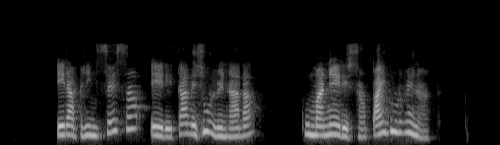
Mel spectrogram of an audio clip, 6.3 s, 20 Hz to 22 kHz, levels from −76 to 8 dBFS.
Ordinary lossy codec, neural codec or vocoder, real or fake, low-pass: AAC, 32 kbps; autoencoder, 22.05 kHz, a latent of 192 numbers a frame, VITS, trained on one speaker; fake; 7.2 kHz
